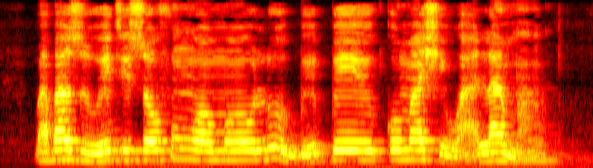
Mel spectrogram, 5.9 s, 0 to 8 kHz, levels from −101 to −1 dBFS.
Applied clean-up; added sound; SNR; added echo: none; none; none; reverberation time 0.2 s.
